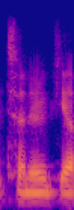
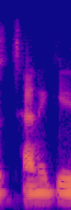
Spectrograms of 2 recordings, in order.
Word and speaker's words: Tanuki: People say Tanuki, I think, because of the Mario game. I used to live in Japan, and the only reason I chose Tanuki is because, like, I really like the folkloric Japanese creature, which is, you know, I got used to the pronunciation Japanese people.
